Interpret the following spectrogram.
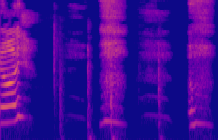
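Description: A girl's voice calling out urgently, drawing out "ơi", then a few short, breathy exclamations.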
